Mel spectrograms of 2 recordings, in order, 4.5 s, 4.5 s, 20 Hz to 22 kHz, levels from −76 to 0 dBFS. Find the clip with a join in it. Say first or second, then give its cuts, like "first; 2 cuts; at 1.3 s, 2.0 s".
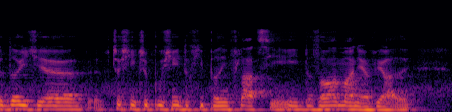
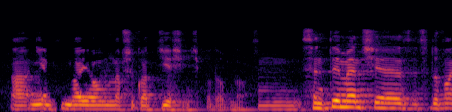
second; 1 cut; at 2.6 s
